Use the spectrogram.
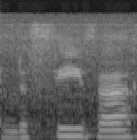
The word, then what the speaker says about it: Lefevre: much yes sir the next speaker is and I know I'm not pronouncing it correctly yes good afternoon my name is Lefevre capital capital F re and I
